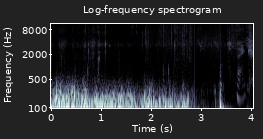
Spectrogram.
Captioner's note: wind blowing; grass crunching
